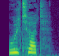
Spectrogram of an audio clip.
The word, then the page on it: uldtot: [ ˈul- ]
